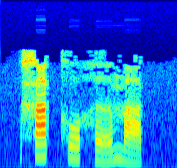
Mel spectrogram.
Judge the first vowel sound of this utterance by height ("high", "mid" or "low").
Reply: low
